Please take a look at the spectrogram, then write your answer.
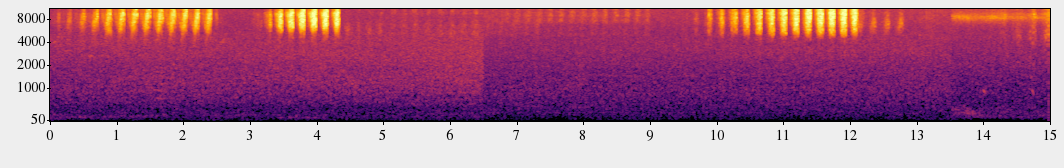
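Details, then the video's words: Water-meadow grasshopper recorded at Andechs, Germany, on 21 September 2018 with an ultrasound detector: three high, rasping chirp series, each a rapid train of about a dozen pulses growing louder, separated by short pauses. "Pseudochorthippus montanus -- Sumpfgrashüpfer -- Water-meadow Grasshopper"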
